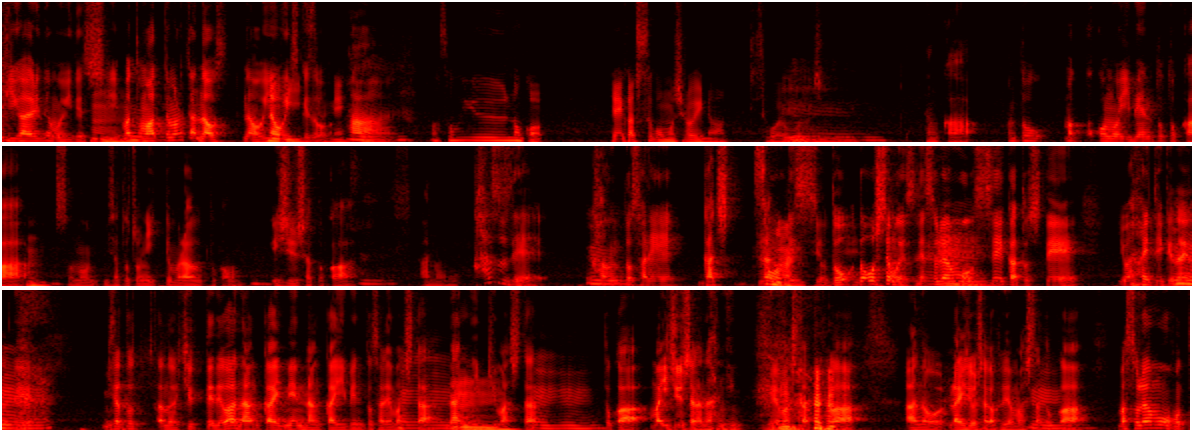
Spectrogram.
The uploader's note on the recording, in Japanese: はじめてのオフライン収録につき、音声が小さめです。ごめんなさい！！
